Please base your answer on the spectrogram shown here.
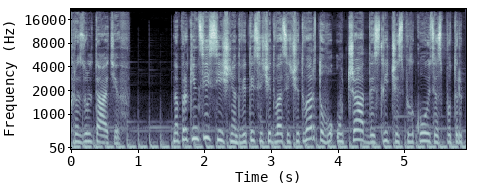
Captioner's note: Ukrainian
